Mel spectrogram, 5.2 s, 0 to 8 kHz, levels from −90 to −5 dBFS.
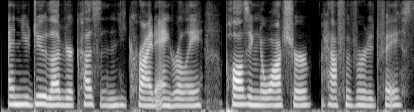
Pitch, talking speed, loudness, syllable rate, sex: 195 Hz, 185 wpm, -18 LUFS, 4.8 syllables/s, female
